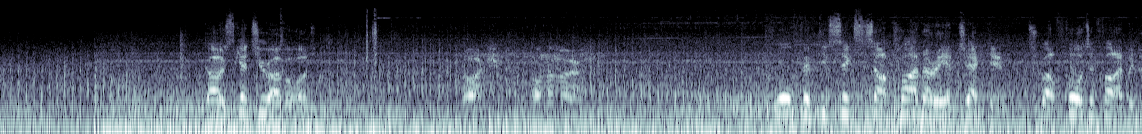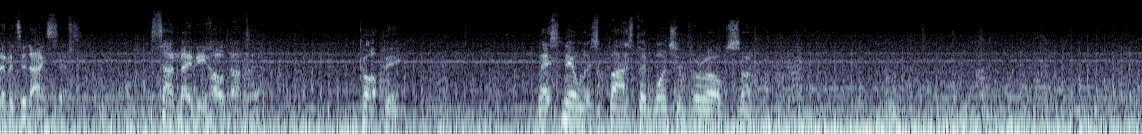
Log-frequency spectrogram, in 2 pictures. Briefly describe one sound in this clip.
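A helicopter's rotor thrums steadily and loudly.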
